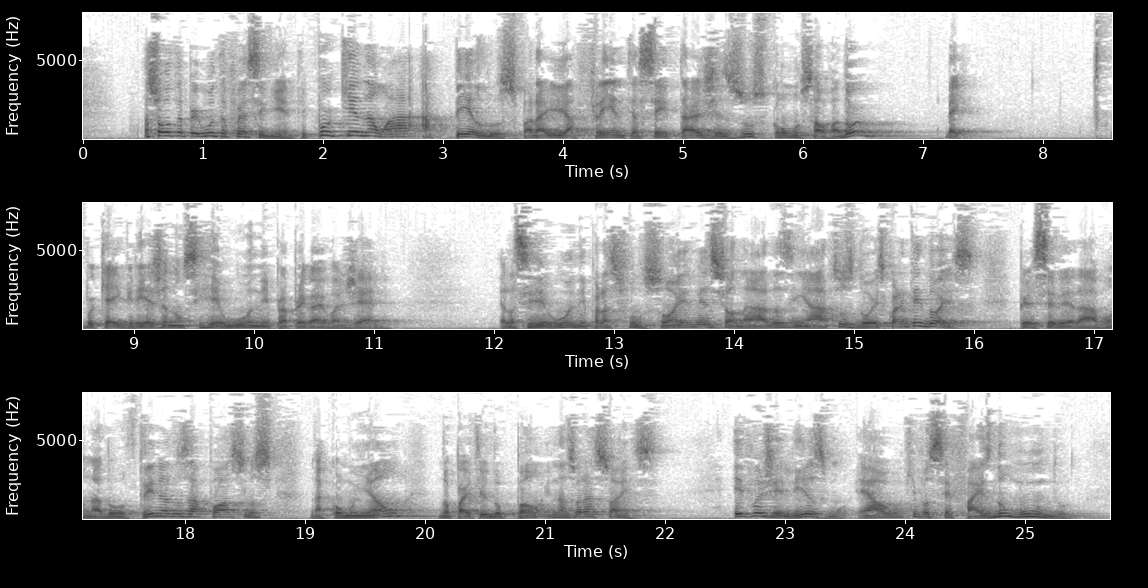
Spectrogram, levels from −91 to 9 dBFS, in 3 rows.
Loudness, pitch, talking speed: -22 LUFS, 110 Hz, 150 wpm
